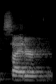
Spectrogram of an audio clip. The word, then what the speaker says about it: Seiter: Super excited to have Professor Scott Cameron here today and Ian Seiter. All right on that pronunciation?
